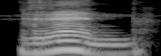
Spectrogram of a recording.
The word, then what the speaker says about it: reine: Reine, reine. So EI is pronounced E, so we say reine, queen.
